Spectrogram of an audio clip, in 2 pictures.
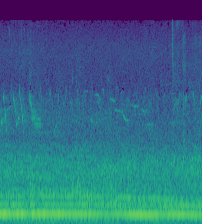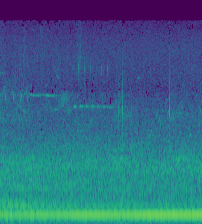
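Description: Small birds chirping and whistling over a steady low hum.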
